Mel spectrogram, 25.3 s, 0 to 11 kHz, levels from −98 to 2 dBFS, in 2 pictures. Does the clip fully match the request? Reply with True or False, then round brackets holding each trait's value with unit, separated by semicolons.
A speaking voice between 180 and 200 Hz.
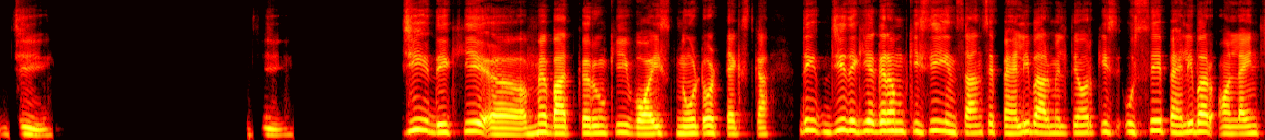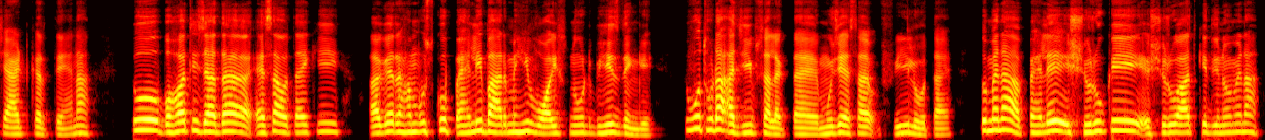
True (185 Hz)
